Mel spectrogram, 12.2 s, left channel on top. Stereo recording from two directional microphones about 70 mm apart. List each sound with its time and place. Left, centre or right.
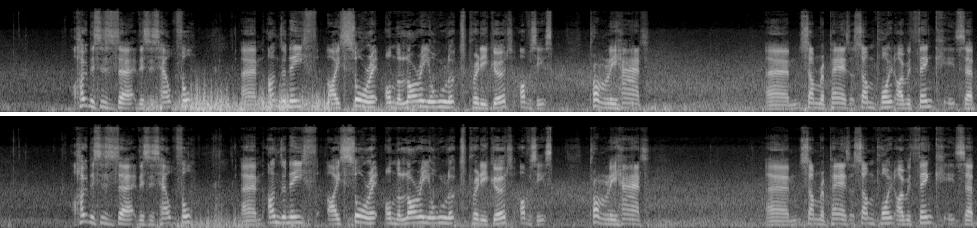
0.9 s speech: left
3.0 s speech: left
9.6 s speech: left
10.0 s speech: left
